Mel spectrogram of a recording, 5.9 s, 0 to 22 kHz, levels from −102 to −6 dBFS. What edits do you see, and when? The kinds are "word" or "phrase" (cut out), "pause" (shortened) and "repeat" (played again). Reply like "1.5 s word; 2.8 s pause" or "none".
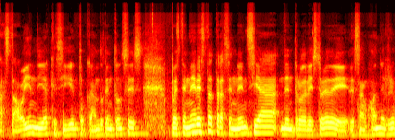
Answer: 1.6 s phrase

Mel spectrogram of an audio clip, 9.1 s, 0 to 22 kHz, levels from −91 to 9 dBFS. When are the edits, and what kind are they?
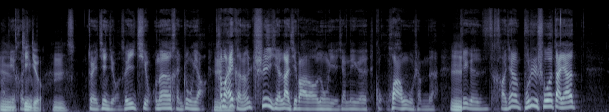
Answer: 1.2 s pause; 3.1 s pause; 5.6 s pause; 6.9 s phrase

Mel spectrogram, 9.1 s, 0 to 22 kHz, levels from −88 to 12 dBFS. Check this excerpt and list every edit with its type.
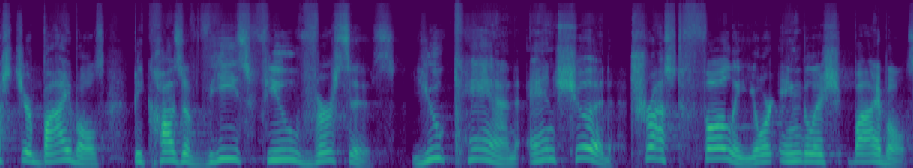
4.0 s pause; 6.2 s pause

